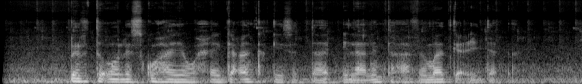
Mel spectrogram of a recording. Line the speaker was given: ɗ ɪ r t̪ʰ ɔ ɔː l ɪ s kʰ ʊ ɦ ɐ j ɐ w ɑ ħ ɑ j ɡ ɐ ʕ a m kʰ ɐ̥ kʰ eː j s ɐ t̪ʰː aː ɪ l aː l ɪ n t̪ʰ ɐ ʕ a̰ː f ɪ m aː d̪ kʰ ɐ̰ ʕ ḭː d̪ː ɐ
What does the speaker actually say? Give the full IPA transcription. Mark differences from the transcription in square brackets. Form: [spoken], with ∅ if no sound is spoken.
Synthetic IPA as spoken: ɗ ɪ r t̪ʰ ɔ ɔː l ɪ s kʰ ʊ ɦ ɐ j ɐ w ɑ ħ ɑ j ɡ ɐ ʕ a [ŋ] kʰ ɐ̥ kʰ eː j s ɐ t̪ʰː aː ɪ l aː l ɪ n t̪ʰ ɐ ʕ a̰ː f ɪ m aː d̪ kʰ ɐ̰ ʕ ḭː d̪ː ɐ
